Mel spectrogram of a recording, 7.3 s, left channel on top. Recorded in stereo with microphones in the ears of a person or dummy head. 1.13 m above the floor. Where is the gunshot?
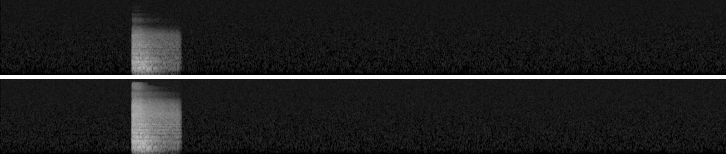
75° right (ahead or behind).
